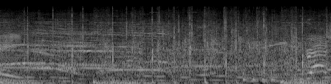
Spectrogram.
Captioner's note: applause and cheering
